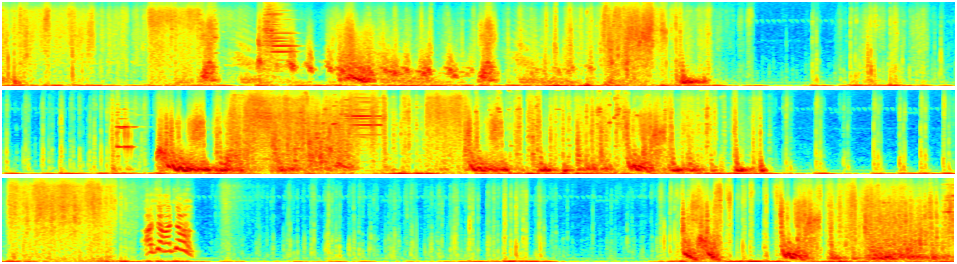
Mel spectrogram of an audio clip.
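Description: Punches and kicks thud in a fight.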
